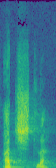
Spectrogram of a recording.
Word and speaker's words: Axtla: En San Luis Potosí hay una ciudad que se llama Axtla, de terrazas, es Achtla, lugar de pipianes. El ajonjolí no es nuestro, sin embargo se integra, solo se pronuncia distinto, como ajoli, un poco equiparado al achli, que tiene las mismas propiedades.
